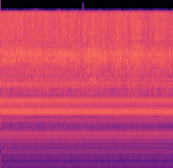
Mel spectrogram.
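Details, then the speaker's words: Pressure washer electric motor energised but not spinning: steady buzzy hum with no spin-up; motor stalled due to failed (burnt) start capacitor, and leaving it humming long may burn the motor. "para vocês ver que o motor não tá funcionando ele tá fazendo o barulho mas não tá funcionando"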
